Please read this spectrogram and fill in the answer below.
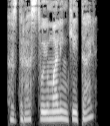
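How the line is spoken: Question after short sigh. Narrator (Russian): он, коротко вздохнув, спросил

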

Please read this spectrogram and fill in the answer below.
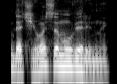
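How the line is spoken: Grumbled. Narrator (Russian): буркнул Кагыр Мильве

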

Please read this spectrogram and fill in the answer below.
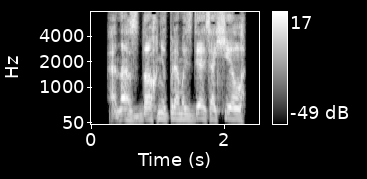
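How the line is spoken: Breaking hiss. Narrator (Russian): срывающимся голосом прошипел бандит

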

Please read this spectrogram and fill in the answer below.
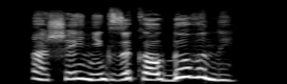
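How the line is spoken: Frightened squeal. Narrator (Russian): испуганно верещу я

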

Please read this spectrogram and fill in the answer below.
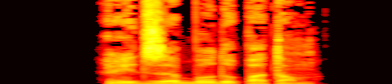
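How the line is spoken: Muttered. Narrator (Russian): пробормотал я

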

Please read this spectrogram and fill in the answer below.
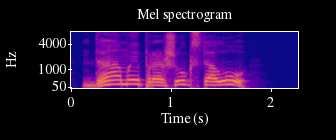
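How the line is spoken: Loud shout. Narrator (Russian): громко крикнул

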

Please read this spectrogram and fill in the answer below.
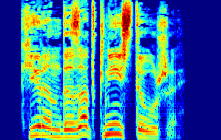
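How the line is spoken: Barked. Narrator (Russian): все-таки рявкнул я

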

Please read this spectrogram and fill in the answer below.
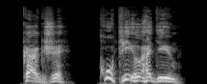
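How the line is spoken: Snapping retort. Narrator (Russian): огрызнулся Серегин

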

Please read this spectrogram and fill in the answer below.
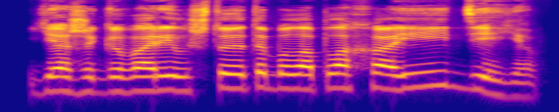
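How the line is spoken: Grumbling. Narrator (Russian): ворчал вредный Нейн

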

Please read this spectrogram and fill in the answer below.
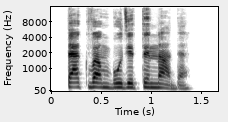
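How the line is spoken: Snapped. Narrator (Russian): огрызнулся Ворон

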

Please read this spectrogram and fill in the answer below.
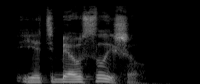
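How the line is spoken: Stern. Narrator (Russian): строго сказал Арбузин

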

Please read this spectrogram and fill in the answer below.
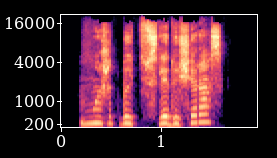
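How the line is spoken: Dejected voice. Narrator (Russian): упавшим голосом проговорила

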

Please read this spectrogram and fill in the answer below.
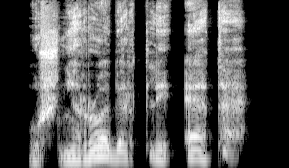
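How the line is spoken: Whisper. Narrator (Russian): прошептал Гленарван

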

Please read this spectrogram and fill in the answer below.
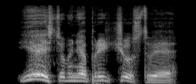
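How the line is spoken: Hoarse young woman. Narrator (Russian): прохрипела девица

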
